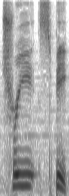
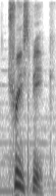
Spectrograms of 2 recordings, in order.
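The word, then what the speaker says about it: Treespeak: Is the area tree speak in North Shroud pronounced trees or Trey's Peak, the end of a tree not stuck in the ground, or tree speak, the Arctic conversing with Flora?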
